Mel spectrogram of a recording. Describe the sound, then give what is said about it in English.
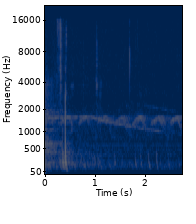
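A faint siren wails steadily in the background at an outdoor church service, its pitch slowly rising and falling, with a brief knock near the start and quiet outdoor ambience throughout. “There's also sirens in the background, which is fun, you know?”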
